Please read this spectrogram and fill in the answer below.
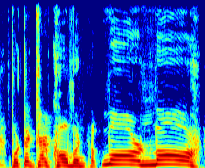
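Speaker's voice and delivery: normal talking voice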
